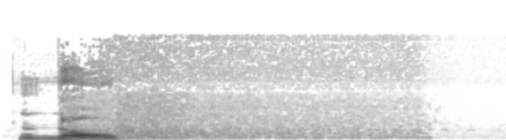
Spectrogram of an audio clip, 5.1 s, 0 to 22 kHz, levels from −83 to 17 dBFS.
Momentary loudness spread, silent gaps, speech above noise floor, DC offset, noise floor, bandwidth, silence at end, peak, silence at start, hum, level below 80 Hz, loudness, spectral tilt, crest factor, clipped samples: 28 LU; none; 49 dB; under 0.1%; -65 dBFS; 17 kHz; 3 s; -2 dBFS; 0.2 s; none; -76 dBFS; -16 LUFS; -1.5 dB/octave; 20 dB; under 0.1%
